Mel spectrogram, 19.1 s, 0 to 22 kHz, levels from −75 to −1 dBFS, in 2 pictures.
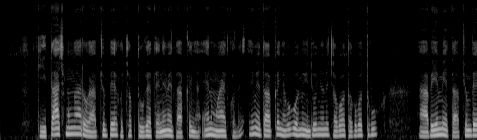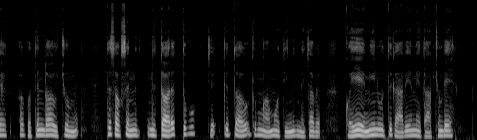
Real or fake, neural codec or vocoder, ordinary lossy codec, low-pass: real; none; none; none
